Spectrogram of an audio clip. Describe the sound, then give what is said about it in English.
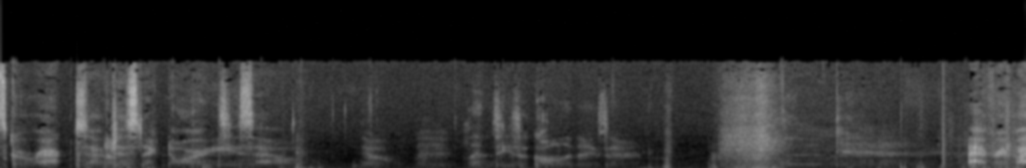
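Two people whisper back and forth in a playful whisper fight, breathy and hissing, with sharp airy bursts and short pauses between their hushed exchanges. “We're gonna have a whisper fight. I'm gonna whisper so fucking hard you'd have no fucking idea.”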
